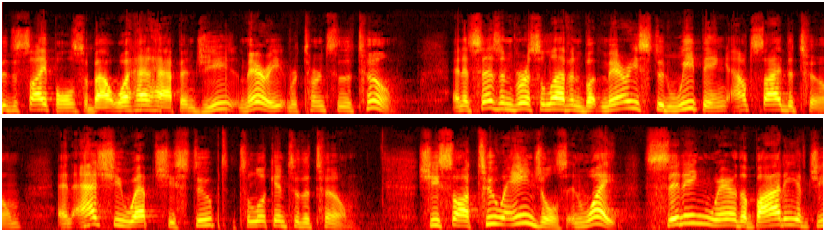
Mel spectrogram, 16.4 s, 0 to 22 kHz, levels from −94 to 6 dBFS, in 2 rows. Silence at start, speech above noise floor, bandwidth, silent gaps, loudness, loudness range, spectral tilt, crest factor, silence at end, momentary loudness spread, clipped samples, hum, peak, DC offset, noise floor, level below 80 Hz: 0 s; 36 dB; 14.5 kHz; none; -20 LUFS; 4 LU; -3.5 dB/octave; 18 dB; 0 s; 13 LU; under 0.1%; none; -2 dBFS; under 0.1%; -56 dBFS; -70 dBFS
